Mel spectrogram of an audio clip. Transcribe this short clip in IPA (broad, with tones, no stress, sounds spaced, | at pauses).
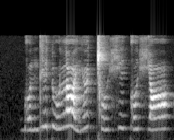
ɡ o˨ n d i˦˥ ɗ u˨˦ l ɑ˥˩ j ø˦˥ ǀ u˨˦ ç i˦˥ ɡ o˦˥ ç ɑ˦˥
